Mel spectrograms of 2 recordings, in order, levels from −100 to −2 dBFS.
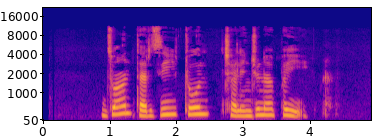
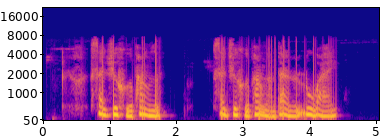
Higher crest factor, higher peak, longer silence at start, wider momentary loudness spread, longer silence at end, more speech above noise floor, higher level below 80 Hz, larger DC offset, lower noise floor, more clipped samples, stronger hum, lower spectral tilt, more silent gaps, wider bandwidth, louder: about the same, 20 dB vs 16 dB; about the same, -6 dBFS vs -4 dBFS; first, 0.9 s vs 0.5 s; second, 8 LU vs 11 LU; about the same, 0.65 s vs 0.65 s; second, 48 dB vs 60 dB; second, -74 dBFS vs -46 dBFS; neither; second, -70 dBFS vs -77 dBFS; neither; neither; second, -5 dB/octave vs -7.5 dB/octave; neither; first, 11.5 kHz vs 7.4 kHz; second, -24 LUFS vs -19 LUFS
